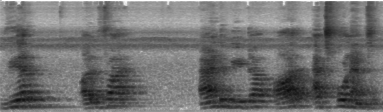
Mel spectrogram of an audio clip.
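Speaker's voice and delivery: slow dictation pace; slowly, word by word for notes; dictating. Shown as a demonstration. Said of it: "लिख दीजिए".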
